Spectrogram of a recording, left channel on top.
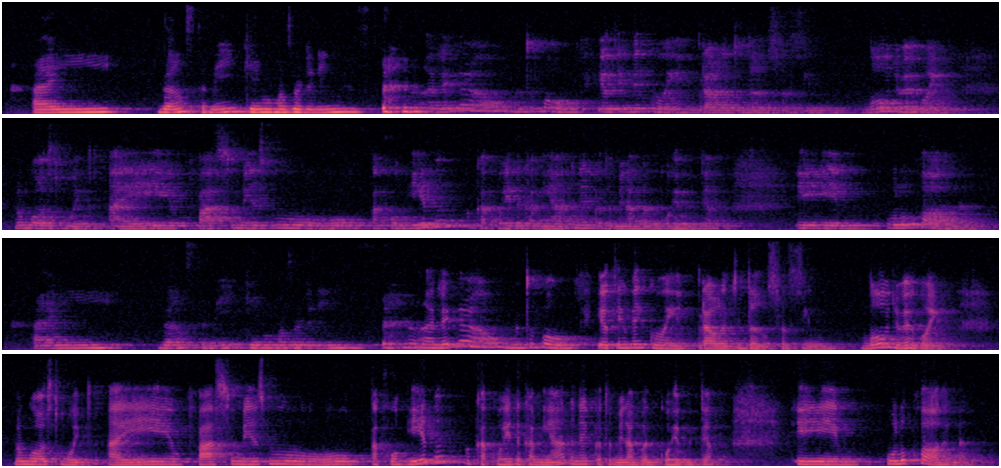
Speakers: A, on the left; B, on the right.
A: Aí danço também, queimo umas gordurinhas. <laughs>
B: Ah, legal, muito bom. Eu tenho vergonha para aula de dança, assim, morro de vergonha. Não gosto muito. Aí eu faço mesmo ou a corrida, a ca- corrida caminhada, né? Porque eu também não aguento correr muito tempo. E pulo corda.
